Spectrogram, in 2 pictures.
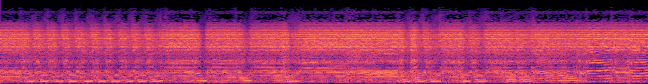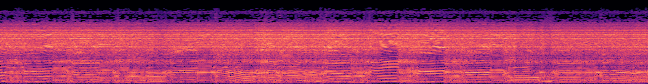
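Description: Washburn Les Paul-style Gold Top electric guitar being played solo: a riff of quick repeated low notes, then from about halfway through, lead lines with string bends and wide vibrato.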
